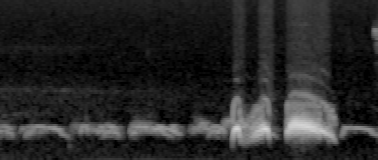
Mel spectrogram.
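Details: Spotted dove, male and female decoy birds, calling to urge others to coo back in challenge: a run of soft, level murmured notes, then two sharp clipped notes and one loud, purring, downward-curving coo.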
